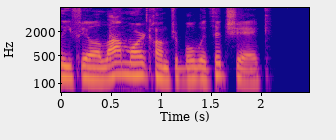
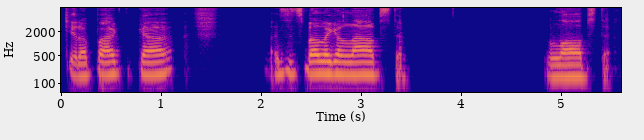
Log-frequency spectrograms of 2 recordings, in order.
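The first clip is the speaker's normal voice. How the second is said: put-on Boston accent. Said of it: "I can't do the Boston accent".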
